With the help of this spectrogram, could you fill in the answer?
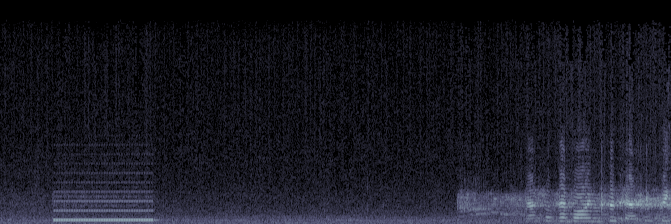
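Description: A single steady electronic telephone ring, about one second long, sounds over a quiet background, then after a pause a busier, muffled burst of sound follows.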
